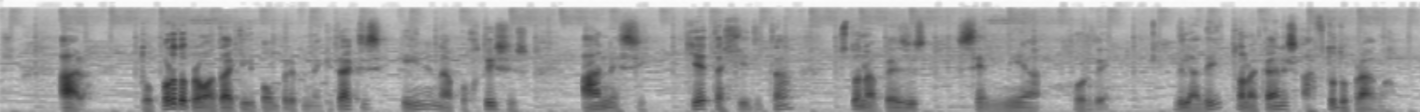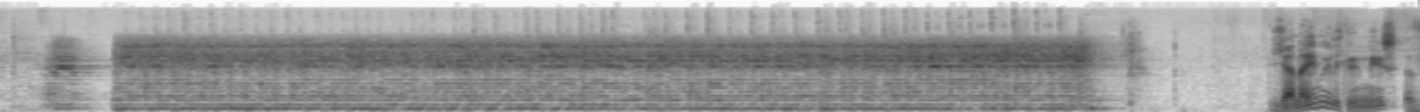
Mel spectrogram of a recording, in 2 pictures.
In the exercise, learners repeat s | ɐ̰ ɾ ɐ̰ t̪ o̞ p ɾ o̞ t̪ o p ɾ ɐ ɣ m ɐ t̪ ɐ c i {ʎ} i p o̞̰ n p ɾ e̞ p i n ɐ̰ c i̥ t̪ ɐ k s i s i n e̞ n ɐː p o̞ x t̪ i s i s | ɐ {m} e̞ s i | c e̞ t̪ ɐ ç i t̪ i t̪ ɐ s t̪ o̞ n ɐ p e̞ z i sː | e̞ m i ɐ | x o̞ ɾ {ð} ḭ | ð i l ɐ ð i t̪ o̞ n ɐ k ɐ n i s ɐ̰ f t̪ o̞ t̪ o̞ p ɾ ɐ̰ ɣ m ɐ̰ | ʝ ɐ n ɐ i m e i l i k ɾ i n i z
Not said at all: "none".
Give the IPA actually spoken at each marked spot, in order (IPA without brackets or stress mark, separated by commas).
l, n, ð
